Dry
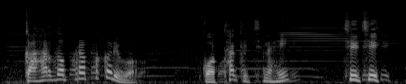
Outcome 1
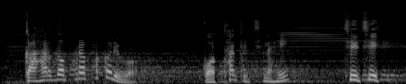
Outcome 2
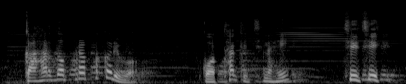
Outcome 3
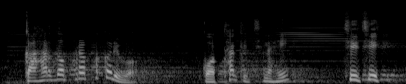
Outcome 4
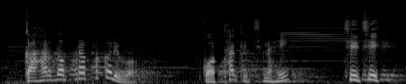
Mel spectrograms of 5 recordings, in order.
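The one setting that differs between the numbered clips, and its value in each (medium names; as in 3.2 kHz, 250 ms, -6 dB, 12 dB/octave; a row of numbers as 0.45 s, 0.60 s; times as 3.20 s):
plate-style reverb, RT60: 5.2 s, 0.52 s, 2.4 s, 1.1 s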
